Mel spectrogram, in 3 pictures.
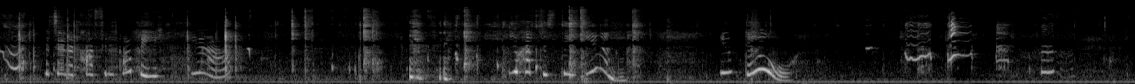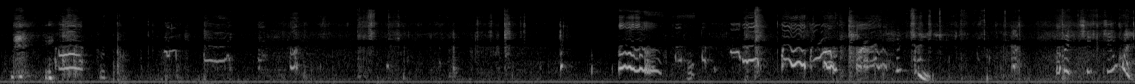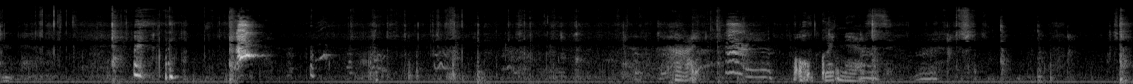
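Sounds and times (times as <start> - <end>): puppies whimpering and yipping: 0.0 - 1.3, 2.1 - 6.0, 8.6 - 10.8, 11.5 - 15.5, 16.9 - 20.7, 25.0 - 28.4, 29.2 - 30.6.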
